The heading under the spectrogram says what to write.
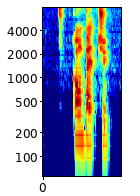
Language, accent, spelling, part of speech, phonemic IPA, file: French, Canada, combattus, verb, /kɔ̃.ba.ty/, LL-Q150 (fra)-combattus.wav
- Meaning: masculine plural of combattu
